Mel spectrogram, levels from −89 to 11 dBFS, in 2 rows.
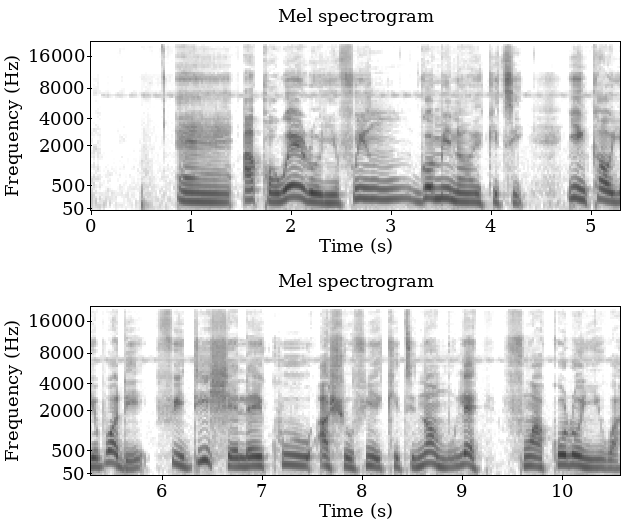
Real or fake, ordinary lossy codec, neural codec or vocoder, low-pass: real; none; none; none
